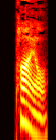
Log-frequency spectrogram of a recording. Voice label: "pile", voice, English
